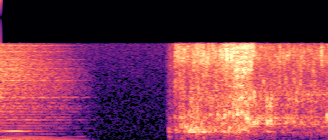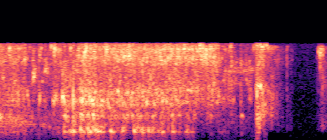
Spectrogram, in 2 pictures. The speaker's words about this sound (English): that was the sound of the United States being flushed down the toilet morally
